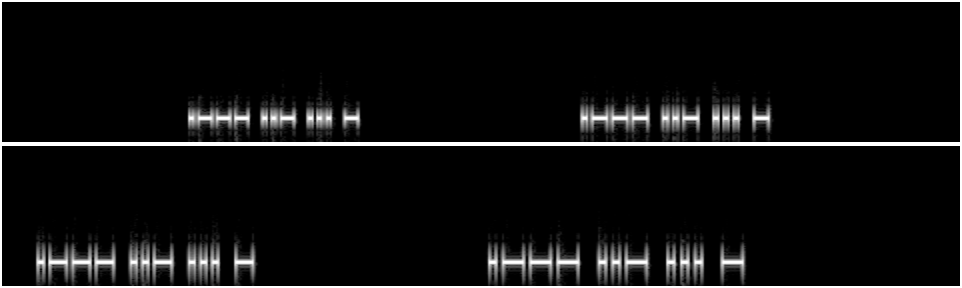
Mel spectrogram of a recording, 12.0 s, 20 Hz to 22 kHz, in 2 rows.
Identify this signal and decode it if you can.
Morse code, heard as a keyed tone, about 35 wpm, 700 Hz. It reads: JUST JUST JUST JUST
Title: Speed-Racing Top 200 Words 28wpm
